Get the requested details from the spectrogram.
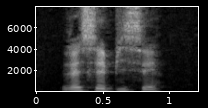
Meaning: receipt
- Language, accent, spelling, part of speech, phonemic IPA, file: French, France, récépissé, noun, /ʁe.se.pi.se/, LL-Q150 (fra)-récépissé.wav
